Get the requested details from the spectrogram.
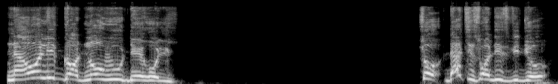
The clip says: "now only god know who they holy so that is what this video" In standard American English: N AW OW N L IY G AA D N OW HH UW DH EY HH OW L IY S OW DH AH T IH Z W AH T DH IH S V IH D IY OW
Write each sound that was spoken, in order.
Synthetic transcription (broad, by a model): N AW OW N L IY G AA D N OW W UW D EY HH OW L IY S OW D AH T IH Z W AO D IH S V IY D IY OW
